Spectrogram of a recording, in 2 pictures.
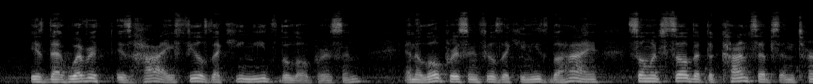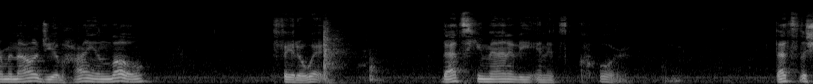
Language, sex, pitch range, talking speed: English, male, 105-135 Hz, 160 wpm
